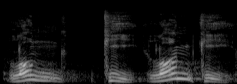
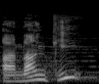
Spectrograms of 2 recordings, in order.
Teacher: the gamma pronounced as an N because it's followed by the key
